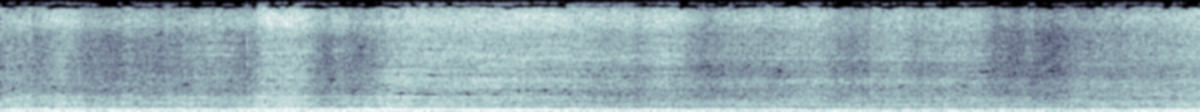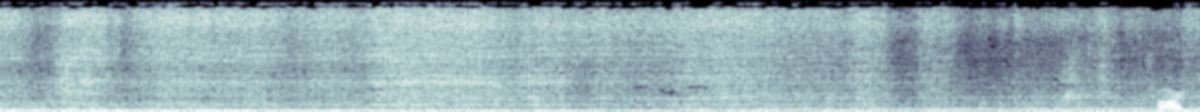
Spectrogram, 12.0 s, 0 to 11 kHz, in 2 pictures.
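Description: Whisper Wash 19-inch Classic surface cleaner, its four-tip spray bar spinning under the hood, giving a steady hiss as the high-pressure jets scour wet concrete.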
